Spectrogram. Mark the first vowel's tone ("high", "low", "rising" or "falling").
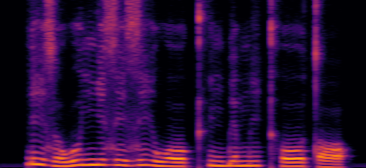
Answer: falling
